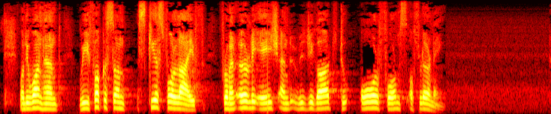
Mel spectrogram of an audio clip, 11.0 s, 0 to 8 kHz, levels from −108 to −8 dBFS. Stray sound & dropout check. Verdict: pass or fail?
pass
